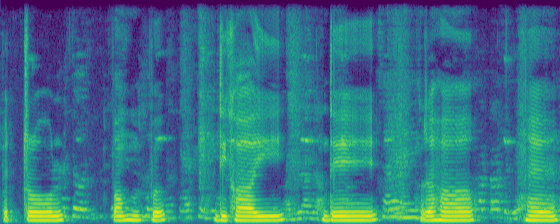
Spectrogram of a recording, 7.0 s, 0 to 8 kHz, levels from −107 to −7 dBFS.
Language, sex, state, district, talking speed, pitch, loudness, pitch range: Hindi, male, Madhya Pradesh, Katni, 50 wpm, 155 Hz, -15 LUFS, 150-230 Hz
